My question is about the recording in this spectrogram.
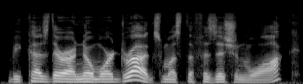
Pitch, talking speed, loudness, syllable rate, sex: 120 Hz, 195 wpm, -18 LUFS, 5.6 syllables/s, male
